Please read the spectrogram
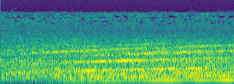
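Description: Car engine accelerating as the car pulls away, its pitch rising slowly and steadily.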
